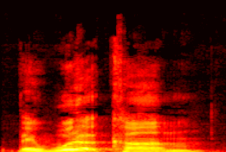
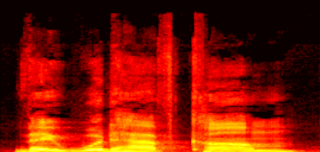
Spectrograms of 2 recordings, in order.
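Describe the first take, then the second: First: Would have is blended into woulda. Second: Would have is said fully, both words clear. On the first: "would have becomes woulda. / we'll say" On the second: "So instead of saying"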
